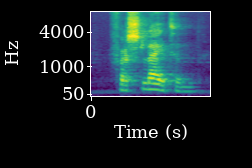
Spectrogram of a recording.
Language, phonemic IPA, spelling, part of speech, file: Dutch, /vərˈslɛitə(n)/, verslijten, verb, Nl-verslijten.ogg
- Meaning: 1. to wear out, fray 2. to take for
